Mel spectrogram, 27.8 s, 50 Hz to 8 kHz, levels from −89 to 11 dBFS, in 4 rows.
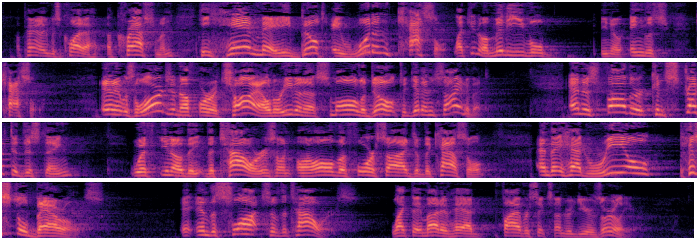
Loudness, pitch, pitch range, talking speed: -16 LUFS, 205 Hz, 165-250 Hz, 185 wpm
